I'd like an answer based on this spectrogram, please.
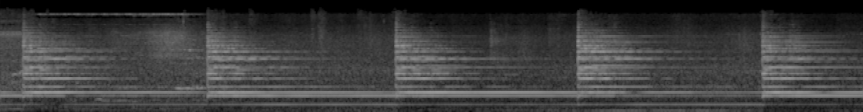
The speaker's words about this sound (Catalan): Així és com sonen les hores a Sant Feliu.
